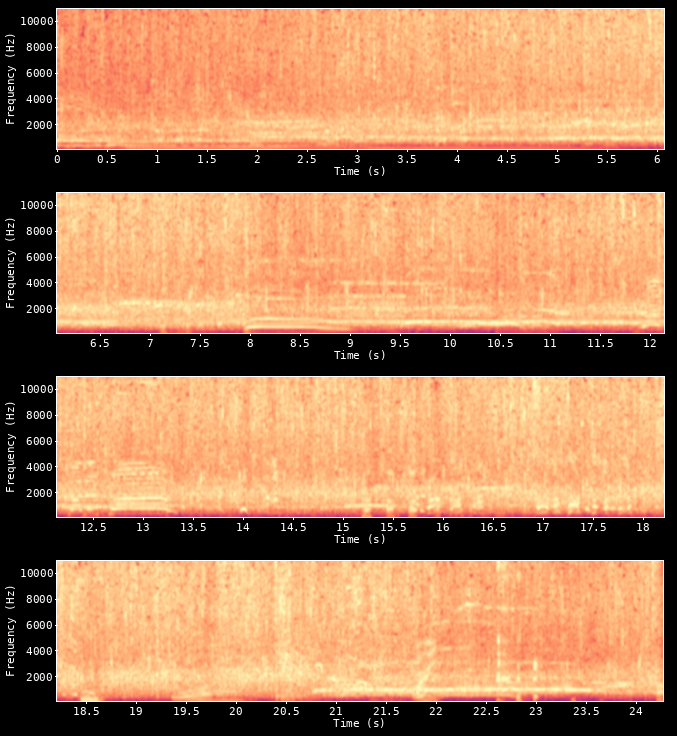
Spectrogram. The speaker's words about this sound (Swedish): De tycker om dig. Fortsätt klappa.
